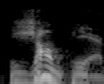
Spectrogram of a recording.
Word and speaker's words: Jean-Pierre: Corrine, now did we say her name was Jean-Pierre or, oh, it was Jean-Pierre because that sounded fancier. It sounded French.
